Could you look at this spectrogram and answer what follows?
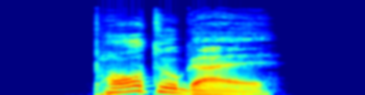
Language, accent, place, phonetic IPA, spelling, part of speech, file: German, Germany, Berlin, [ˈpɔɐ̯tuɡal], Portugal, proper noun, De-Portugal.ogg
- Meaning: Portugal (a country in Southern Europe, on the Iberian Peninsula)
